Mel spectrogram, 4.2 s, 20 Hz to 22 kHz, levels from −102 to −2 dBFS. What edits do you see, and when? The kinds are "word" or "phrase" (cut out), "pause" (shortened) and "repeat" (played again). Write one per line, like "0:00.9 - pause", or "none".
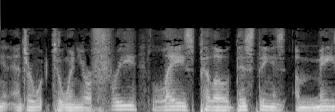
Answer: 0:01.8 - pause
